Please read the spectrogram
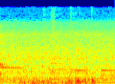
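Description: A small zippered pouch being handled as its zipper is worked open, with soft rustles and bumps over a steady background hiss.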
